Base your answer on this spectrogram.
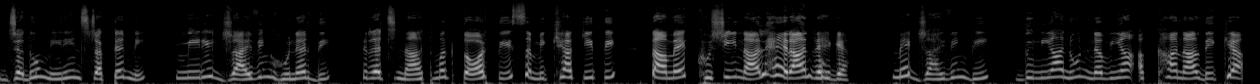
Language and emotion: Punjabi, surprised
